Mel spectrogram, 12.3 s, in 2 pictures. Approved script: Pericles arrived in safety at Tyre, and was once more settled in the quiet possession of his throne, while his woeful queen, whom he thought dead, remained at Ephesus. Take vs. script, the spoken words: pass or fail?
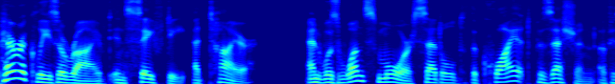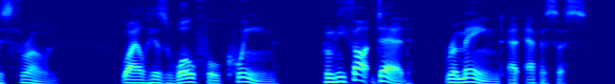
fail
